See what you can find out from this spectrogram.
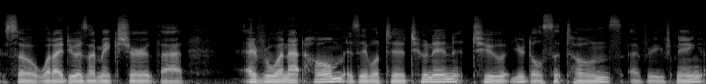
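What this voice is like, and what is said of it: Smooth, polished radio announcer voice. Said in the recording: “you have a great radio voice.”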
